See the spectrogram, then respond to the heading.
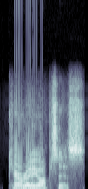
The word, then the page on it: caryopsis: American English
